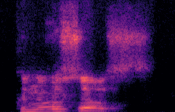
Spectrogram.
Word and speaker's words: Knossos: Par exemple, les noms comme Knossos, en alphabet syllabaire, on aurait écrit Konoso. On ne veut pas écrire Knosso, on écrit Konoso, mais ça se prononce Knossos.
